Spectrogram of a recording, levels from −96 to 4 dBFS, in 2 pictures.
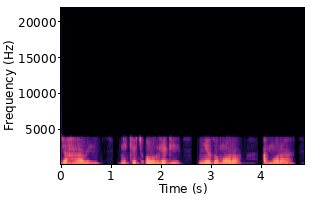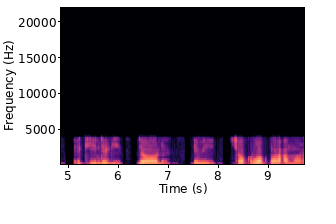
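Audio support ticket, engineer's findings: No faults found in the speech; the band stops near 3.8 kHz as expected of G.711 mu-law telephone coding, with only faint coding noise, if any.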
